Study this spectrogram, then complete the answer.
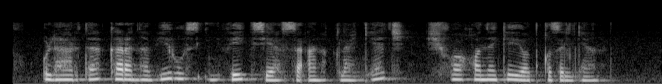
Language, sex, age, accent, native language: Uzbek, female, 18-24, Xorazm, Uzbek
